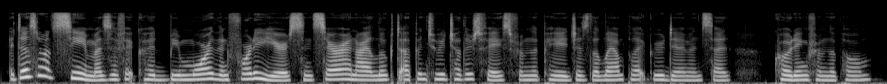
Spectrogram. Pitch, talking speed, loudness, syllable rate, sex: 220 Hz, 250 wpm, -18 LUFS, 5.5 syllables/s, female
